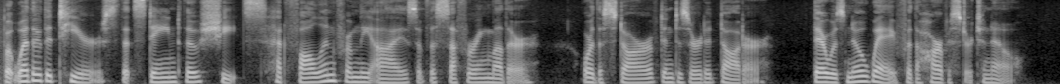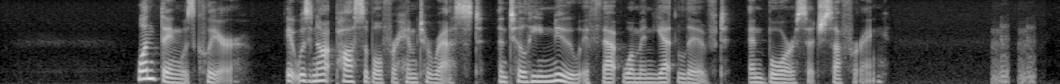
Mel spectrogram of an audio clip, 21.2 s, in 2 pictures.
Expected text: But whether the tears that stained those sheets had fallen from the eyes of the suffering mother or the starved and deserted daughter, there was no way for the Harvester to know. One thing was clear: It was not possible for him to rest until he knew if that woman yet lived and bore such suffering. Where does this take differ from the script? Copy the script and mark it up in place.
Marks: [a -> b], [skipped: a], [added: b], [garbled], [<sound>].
But whether the tears that stained those sheets had fallen from the eyes of the suffering mother or the starved and deserted daughter, there was no way for the Harvester to know. One thing was clear: It was not possible for him to rest until he knew if that woman yet lived and bore such suffering. [laugh]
